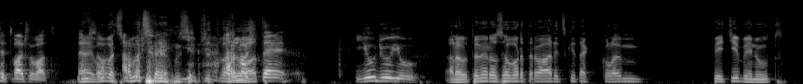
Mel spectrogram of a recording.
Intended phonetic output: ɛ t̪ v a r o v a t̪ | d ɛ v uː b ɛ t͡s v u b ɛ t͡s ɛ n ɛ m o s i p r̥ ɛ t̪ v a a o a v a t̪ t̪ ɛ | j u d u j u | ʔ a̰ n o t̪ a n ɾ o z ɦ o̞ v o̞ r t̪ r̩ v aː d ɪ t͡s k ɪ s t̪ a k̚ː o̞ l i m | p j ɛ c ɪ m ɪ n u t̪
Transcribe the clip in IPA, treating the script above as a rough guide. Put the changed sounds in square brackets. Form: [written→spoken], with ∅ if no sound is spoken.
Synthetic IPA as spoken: ɛ t̪ v a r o v a t̪ | [d→n] ɛ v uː b ɛ t͡s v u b ɛ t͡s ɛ n ɛ m [o→u] s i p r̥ ɛ t̪ v a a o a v a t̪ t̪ ɛ | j u d u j u | ʔ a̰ n o t̪ [a→ɛ] n ɾ o z ɦ o̞ v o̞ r t̪ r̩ v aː d ɪ t͡s k ɪ [s→∅] t̪ a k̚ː o̞ l [i→ɛ] m | p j ɛ c ɪ m ɪ n u t̪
